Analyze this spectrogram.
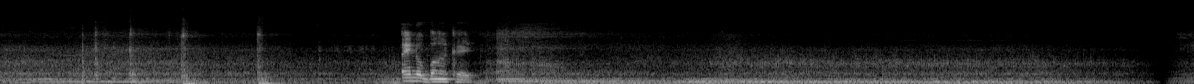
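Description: A car engine rumbles as a car pulls away.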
